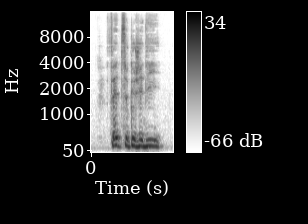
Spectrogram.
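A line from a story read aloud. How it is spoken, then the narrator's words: Commissioner's exclamation. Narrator (French): s'écria le commissaire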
